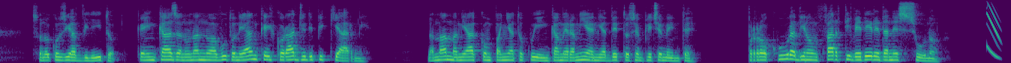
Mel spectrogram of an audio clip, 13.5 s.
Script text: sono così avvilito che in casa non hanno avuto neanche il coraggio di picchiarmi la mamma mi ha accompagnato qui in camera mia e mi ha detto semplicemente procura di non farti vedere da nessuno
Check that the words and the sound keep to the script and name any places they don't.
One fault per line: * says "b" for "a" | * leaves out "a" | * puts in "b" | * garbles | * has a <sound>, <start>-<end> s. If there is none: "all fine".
* has a chirp, 13.2-13.4 s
